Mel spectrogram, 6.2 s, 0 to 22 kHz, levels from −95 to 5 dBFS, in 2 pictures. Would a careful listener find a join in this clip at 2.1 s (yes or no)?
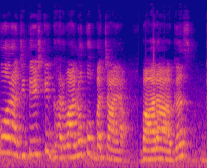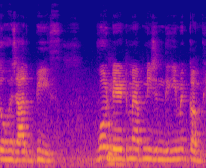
yes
